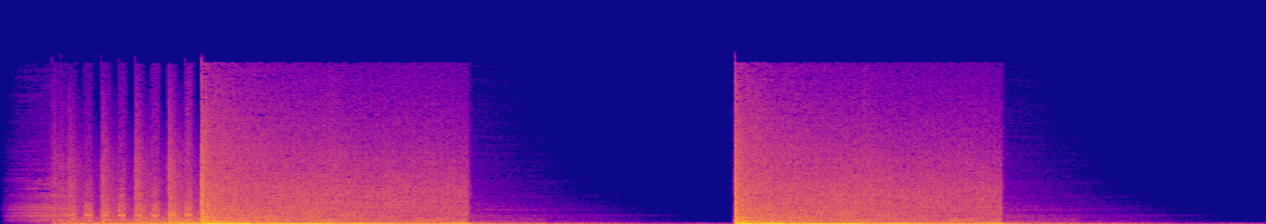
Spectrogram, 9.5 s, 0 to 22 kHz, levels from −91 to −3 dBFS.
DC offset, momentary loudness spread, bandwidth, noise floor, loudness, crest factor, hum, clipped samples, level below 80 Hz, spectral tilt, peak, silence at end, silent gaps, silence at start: under 0.1%; 23 LU; 16 kHz; -52 dBFS; -21 LUFS; 18 dB; none; under 0.1%; -22 dBFS; -5 dB/octave; -2 dBFS; 1 s; none; 0.15 s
